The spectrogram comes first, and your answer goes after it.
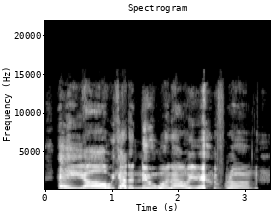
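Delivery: on-air radio announcer, DJ delivery. Cutting off an argument to get back on the mic, DJ voice. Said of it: "He goes right back into his D J voice".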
